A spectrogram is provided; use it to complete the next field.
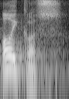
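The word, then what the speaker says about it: οἶκος: por dos palabras griegas la primer palabra es oicos se escribe sin h o I K o s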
